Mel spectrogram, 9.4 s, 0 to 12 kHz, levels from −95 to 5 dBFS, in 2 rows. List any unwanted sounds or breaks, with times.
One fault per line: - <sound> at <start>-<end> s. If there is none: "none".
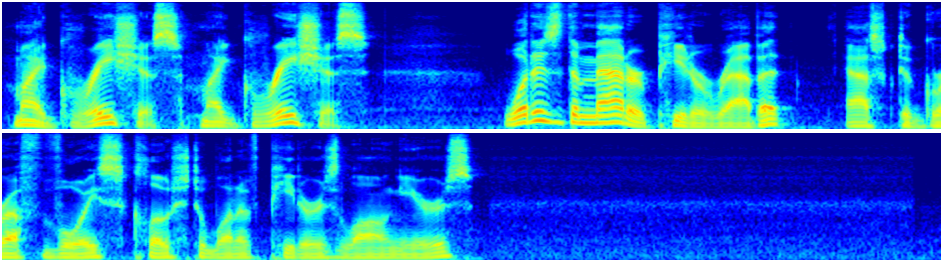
none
